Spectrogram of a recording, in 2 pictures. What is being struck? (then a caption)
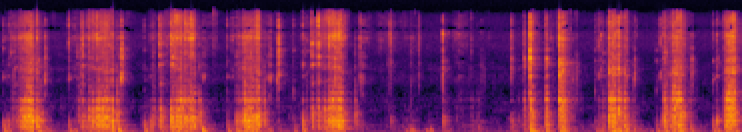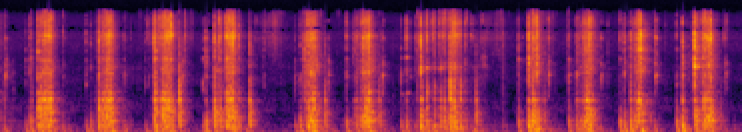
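Block of olive oil soap scraped by a metal blade. A metal blade scrapes and shaves the end of a large, solid, rectangular green olive oil soap block held in one hand on a table, piling up shavings. A steady series of short, rasping scrape strokes sounds, each a dry broadband burst, with a brief quieter pause partway through before the strokes resume at a regular pace.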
